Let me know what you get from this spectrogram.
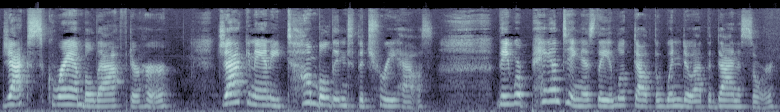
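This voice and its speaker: A woman reading a children's story aloud in an animated, expressive narrating style. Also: on the high side, moderate pace. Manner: expressive, clearly dramatized reading. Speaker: storybook reader.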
